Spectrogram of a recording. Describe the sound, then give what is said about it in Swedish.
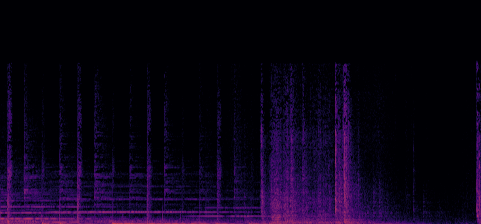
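The door of a beautiful apartment in central Stockholm is unlatched and opened by Alexandra and Alexander Andoril, with sharp metallic clicks and a low rumbling scrape, then a final thud. Faint ticking sits underneath, and no one speaks. “dag i centrala Stockholm öppnar Alexandra och Alexander Andoril dörren till en vacker lägenhet.”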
